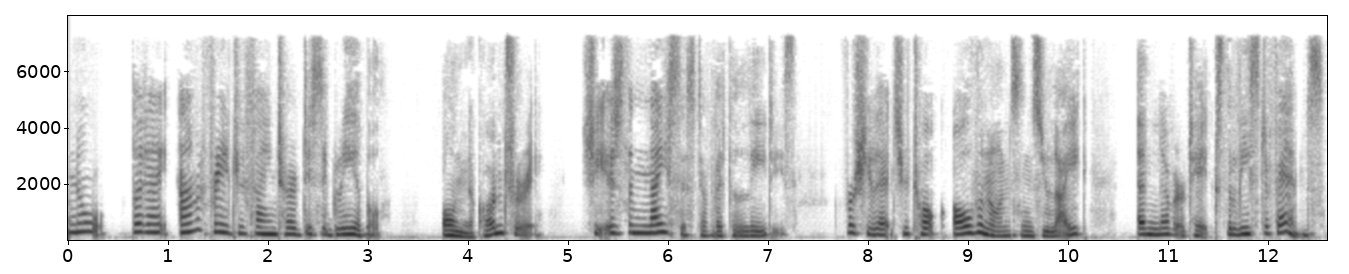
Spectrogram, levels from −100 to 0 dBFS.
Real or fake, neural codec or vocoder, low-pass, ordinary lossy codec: fake; codec, 16 kHz, 2 kbps, X-Codec, HuBERT features, trained on balanced general audio; 7.2 kHz; MP3, 48 kbps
